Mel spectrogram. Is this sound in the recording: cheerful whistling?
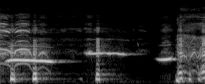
yes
